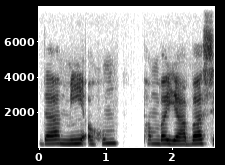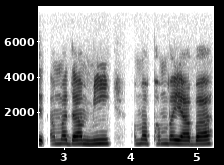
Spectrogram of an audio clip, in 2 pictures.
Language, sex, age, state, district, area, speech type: Manipuri, female, 18-30, Manipur, Tengnoupal, urban, spontaneous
